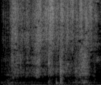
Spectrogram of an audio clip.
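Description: Near silence: room tone with faint soft rustling and a light tick a little past a second in, from hands handling a small plastic cup of sugar.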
